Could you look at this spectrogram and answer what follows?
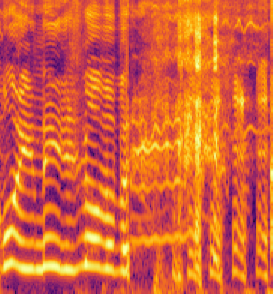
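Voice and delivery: very high, loud hammed-up British accent; British chimney sweep accent. Chimney sweeps in a commercial, shrieking British accent. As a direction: ham up a cockney sweep. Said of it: "they were all British".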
